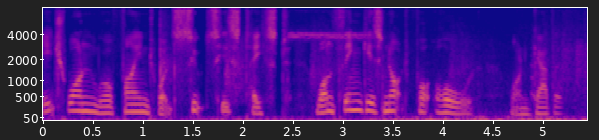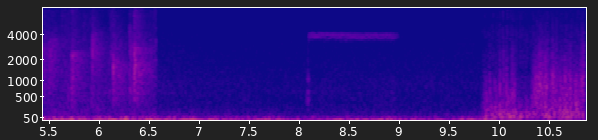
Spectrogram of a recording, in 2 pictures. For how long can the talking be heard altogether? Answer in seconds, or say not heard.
5 s.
